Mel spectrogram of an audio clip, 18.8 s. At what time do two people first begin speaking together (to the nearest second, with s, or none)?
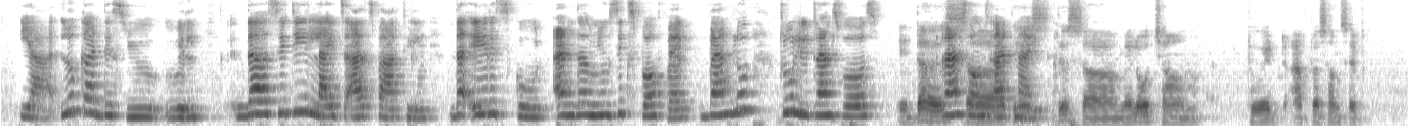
13 s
